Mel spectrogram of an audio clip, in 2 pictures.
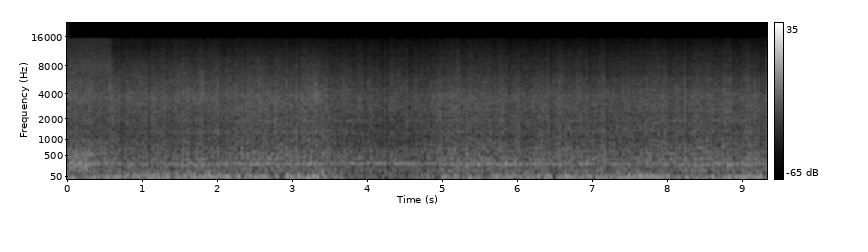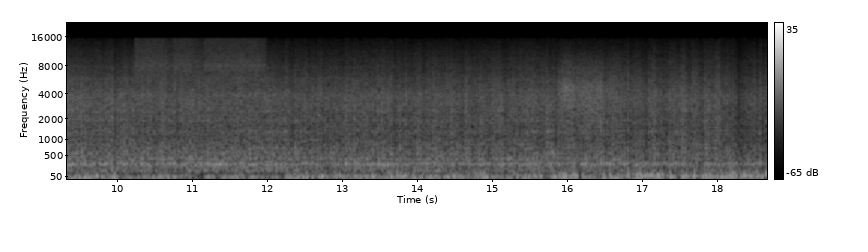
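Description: Steady launch-pad ambience of a fuelled Falcon 9 venting liquid oxygen: an even hiss and low rumble with a constant hum underneath.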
